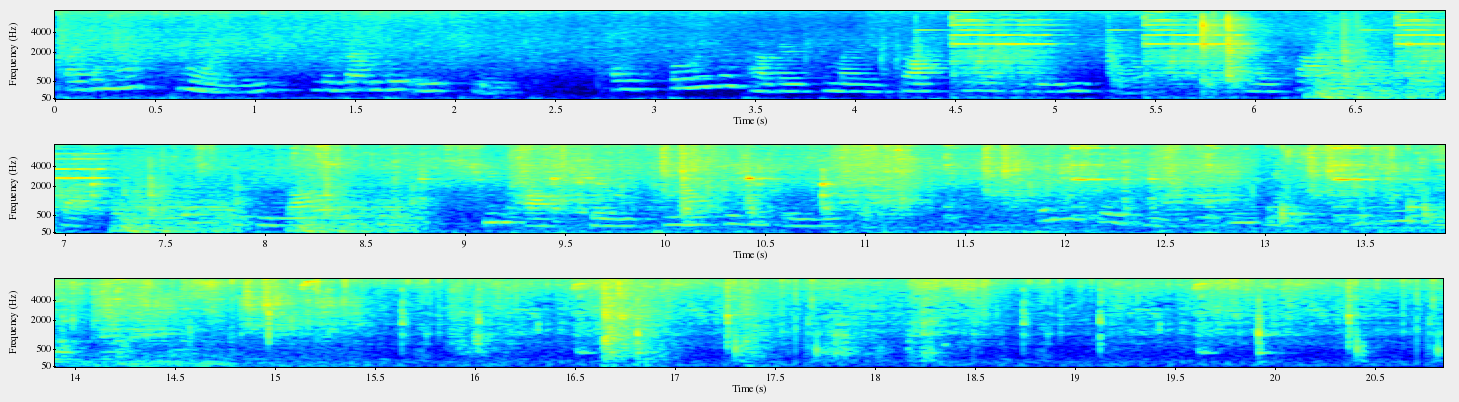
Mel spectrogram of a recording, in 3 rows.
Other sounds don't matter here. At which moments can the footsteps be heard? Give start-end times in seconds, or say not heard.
5.7-17.6.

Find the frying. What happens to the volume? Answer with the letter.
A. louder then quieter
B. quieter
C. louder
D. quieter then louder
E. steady
C.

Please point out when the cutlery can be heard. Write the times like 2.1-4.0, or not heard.
4.2-14.6.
